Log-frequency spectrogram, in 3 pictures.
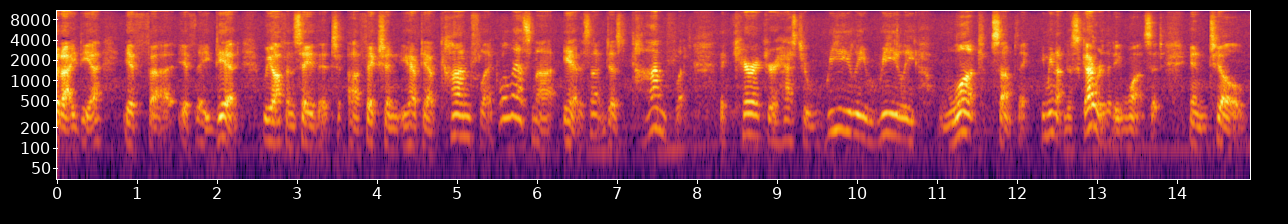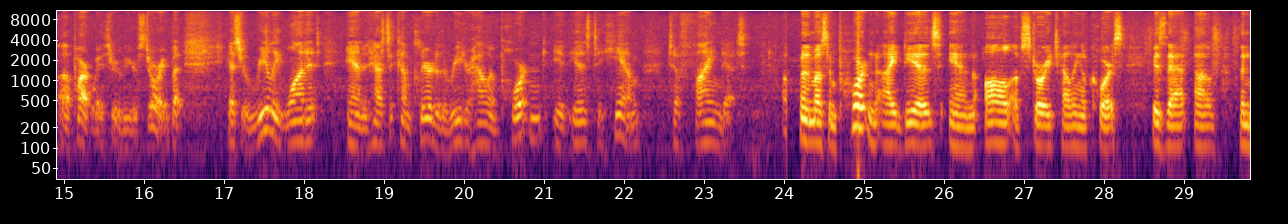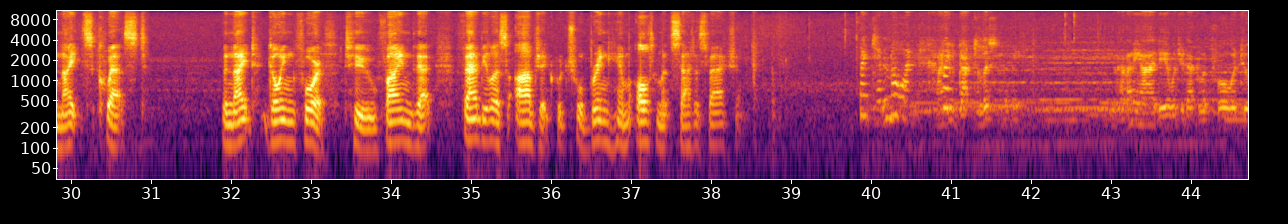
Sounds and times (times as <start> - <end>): Speech: 0.0 - 31.0, 31.9 - 38.4, 43.1 - 44.7.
